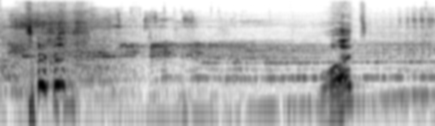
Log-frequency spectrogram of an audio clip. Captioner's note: upbeat music; snickering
